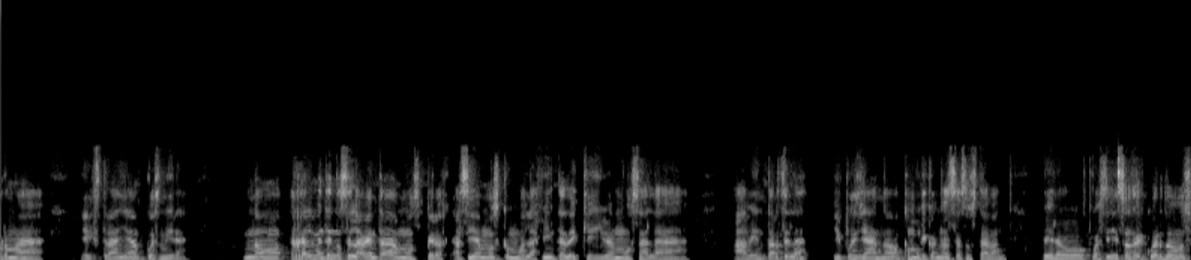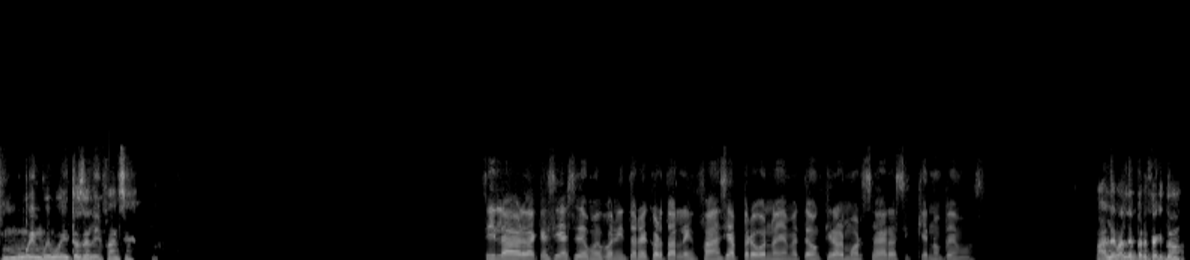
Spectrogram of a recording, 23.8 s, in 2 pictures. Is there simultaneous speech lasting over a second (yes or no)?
no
